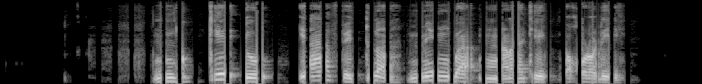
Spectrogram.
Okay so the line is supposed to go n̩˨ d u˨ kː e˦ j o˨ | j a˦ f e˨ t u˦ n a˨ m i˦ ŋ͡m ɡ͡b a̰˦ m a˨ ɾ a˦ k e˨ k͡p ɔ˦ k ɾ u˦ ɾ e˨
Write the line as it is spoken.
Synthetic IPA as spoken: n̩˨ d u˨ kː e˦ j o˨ | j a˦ f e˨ t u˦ n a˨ m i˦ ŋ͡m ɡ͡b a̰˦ m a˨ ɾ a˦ k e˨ k͡p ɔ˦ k ɾ ɔ˦ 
